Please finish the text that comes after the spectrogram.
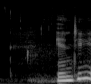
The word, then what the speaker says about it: Indy: Indy, am I pronouncing that right? Yes, you are.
